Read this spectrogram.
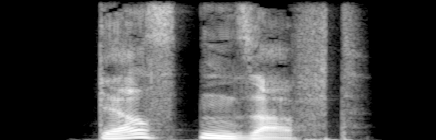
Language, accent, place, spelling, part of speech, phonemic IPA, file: German, Germany, Berlin, Gerstensaft, noun, /ˈɡɛrstənˌzaft/, De-Gerstensaft.ogg
- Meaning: beer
